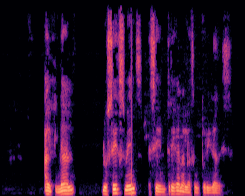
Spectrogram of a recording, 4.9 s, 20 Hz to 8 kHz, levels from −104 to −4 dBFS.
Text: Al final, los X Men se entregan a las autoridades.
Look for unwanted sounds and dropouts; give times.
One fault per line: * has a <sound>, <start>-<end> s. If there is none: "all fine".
all fine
